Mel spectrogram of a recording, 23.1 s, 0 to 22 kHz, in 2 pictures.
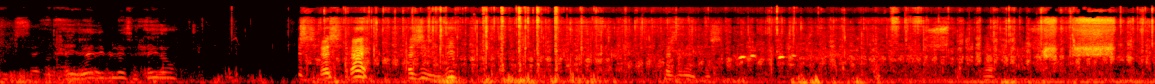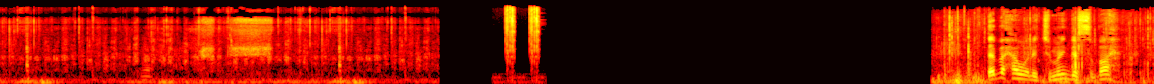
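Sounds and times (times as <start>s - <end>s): dog panting: 3.0s - 16.0s.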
